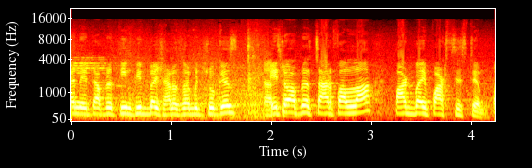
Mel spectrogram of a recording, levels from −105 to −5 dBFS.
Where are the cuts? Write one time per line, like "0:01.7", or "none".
0:01.8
